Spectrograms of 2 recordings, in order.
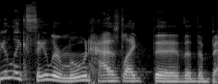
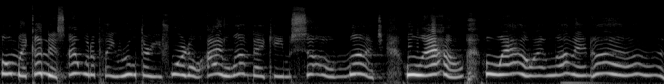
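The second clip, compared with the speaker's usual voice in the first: mocking, very high, slow, drawn-out gushing. Streamer imitating chat viewer Omo to his face, mocking Omo's voice. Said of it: "That's what you sound like".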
